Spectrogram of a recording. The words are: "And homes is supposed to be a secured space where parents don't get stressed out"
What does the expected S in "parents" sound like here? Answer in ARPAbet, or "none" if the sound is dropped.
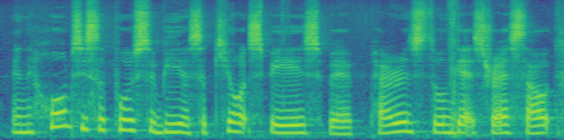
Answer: S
